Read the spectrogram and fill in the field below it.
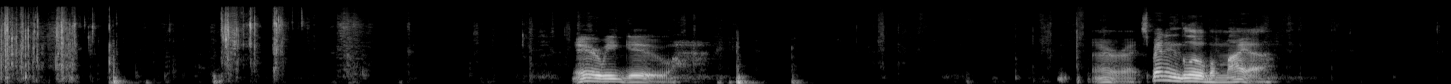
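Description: Trading cards rustle as they are shuffled by hand.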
